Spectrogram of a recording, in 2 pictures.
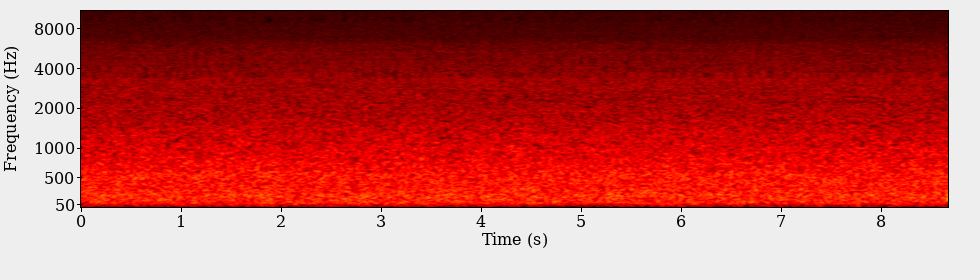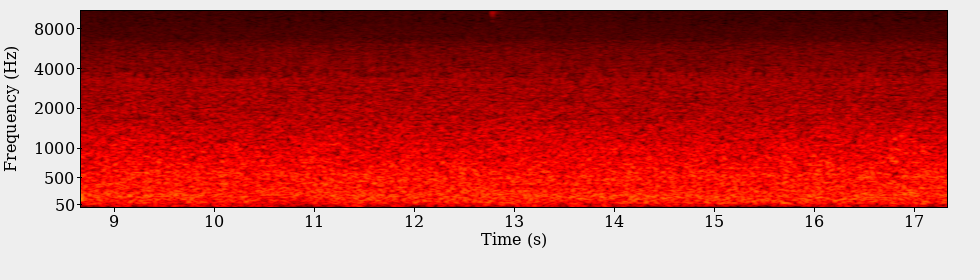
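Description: River waterfall and rapids rushing steadily: a loud, even wash of falling white water.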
